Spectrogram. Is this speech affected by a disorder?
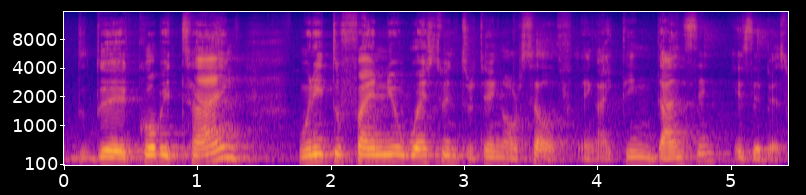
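No.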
